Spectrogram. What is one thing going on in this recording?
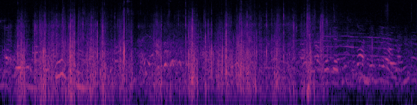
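A crowd of people chatter nearby, outdoors.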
